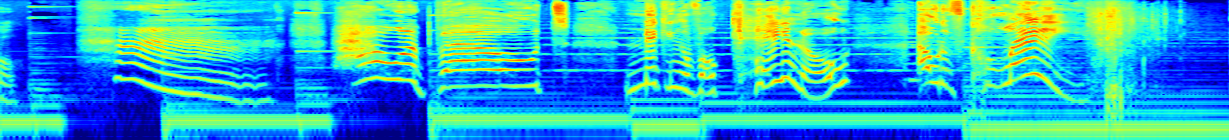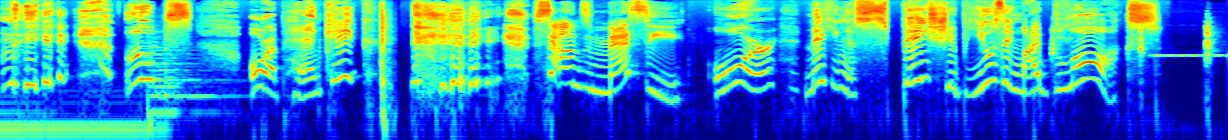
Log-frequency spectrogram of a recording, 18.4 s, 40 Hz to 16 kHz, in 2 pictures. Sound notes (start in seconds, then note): 9.3 giggles; 12.7 laughs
